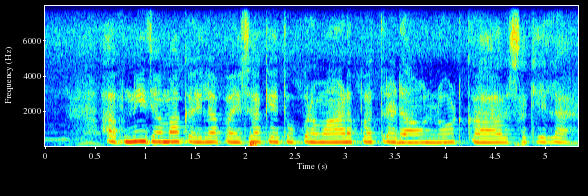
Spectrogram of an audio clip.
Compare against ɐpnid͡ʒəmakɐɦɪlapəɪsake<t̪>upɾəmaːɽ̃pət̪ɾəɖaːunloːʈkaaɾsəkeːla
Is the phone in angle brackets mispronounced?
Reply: no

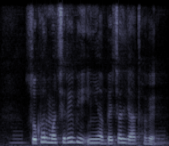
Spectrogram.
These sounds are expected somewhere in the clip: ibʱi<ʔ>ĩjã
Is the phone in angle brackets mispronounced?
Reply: no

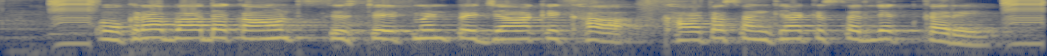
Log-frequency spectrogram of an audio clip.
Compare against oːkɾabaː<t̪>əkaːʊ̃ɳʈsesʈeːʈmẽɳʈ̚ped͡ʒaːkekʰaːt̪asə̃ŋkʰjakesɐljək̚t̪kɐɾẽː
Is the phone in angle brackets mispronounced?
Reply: yes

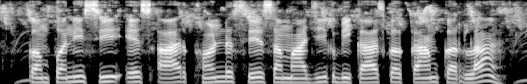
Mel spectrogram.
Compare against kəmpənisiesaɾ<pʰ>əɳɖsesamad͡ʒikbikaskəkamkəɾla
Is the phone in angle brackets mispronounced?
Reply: no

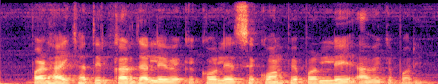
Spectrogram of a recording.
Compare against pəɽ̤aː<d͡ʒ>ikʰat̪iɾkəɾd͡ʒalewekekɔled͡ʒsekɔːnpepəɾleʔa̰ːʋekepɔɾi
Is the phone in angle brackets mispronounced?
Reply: yes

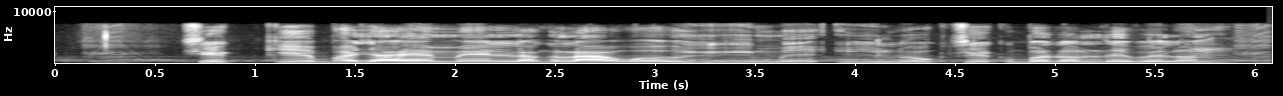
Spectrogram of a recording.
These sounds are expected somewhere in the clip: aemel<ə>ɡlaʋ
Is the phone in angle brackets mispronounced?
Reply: no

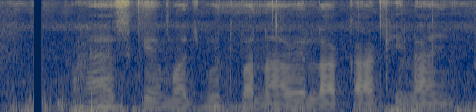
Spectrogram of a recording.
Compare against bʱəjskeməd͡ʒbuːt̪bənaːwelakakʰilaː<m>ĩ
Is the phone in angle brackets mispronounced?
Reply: yes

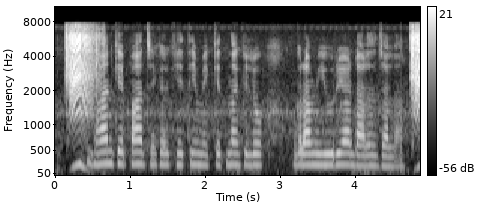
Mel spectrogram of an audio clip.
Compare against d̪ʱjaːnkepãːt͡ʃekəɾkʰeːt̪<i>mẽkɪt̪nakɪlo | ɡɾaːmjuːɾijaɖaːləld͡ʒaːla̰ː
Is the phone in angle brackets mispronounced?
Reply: no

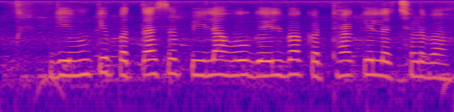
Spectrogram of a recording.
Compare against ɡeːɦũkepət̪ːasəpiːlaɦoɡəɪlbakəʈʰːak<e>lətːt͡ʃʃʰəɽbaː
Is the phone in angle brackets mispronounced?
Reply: no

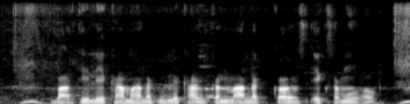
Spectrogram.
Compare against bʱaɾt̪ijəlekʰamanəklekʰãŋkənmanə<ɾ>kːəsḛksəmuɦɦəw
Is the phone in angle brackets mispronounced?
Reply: yes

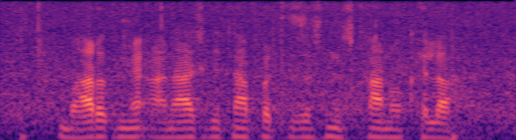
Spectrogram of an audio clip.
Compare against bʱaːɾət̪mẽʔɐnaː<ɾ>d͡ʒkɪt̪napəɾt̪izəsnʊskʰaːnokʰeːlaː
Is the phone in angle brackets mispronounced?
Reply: yes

